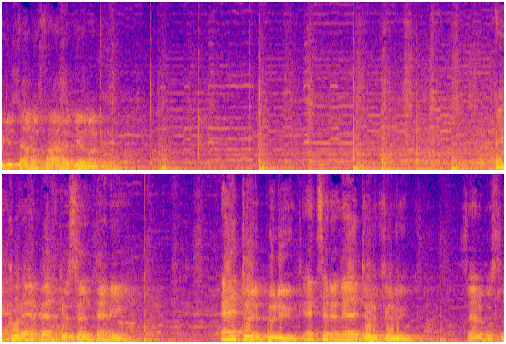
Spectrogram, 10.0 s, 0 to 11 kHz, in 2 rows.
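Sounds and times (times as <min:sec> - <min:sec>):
bagpipe playing: 0:00.4 - 0:08.5
frame drum beats: 0:00.4 - 0:10.0.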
